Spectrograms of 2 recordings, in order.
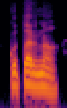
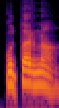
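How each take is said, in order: No difference in how they are said.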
